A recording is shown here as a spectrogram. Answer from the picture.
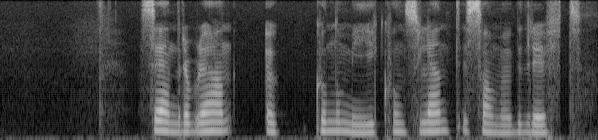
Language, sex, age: Norwegian, female, 19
